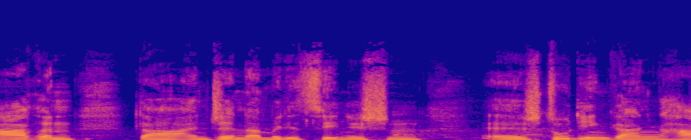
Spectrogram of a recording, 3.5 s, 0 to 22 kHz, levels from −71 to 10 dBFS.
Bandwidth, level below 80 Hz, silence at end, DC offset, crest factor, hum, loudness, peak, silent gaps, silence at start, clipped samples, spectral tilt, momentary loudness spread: 15.5 kHz; -58 dBFS; 0 s; under 0.1%; 16 dB; none; -16 LUFS; 0 dBFS; none; 0 s; under 0.1%; -3.5 dB/octave; 6 LU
